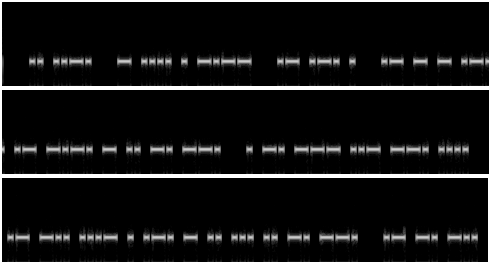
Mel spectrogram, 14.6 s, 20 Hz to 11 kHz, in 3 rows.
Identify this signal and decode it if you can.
Morse code, heard as a keyed tone, about 30 wpm, 1000 Hz. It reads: IF THEY ARE ATTRACTING ENOUGH ADVERTISING AND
